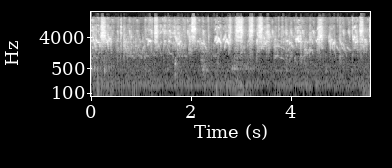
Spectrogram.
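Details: Budgie chatter: rapid, overlapping high-pitched squeaks, scratchy twitters and short sharp chirps, rising and falling in loudness throughout.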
